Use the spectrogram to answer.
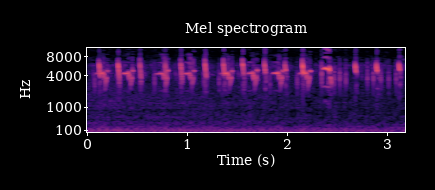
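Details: Bar-winged prinia calls used as a trapping lure: quick, high, sharp chirps in uneven bursts, some with short twisting notes, over a faint low hum.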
